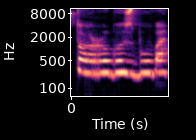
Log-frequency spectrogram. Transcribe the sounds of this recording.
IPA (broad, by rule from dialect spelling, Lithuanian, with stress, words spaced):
ˈtʊrɡʊs ˈbuːʋɐ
